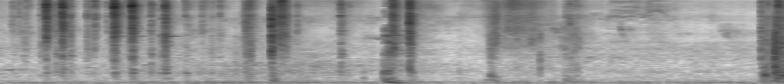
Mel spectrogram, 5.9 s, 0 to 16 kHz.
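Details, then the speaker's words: Isuzu Panther LS Turbo 2019 power windows tested, driver's side up and down and front left: soft motor hum with switch clicks, no grinding or straining; all power windows work normally. "Ini power window-nya untuk sopir naik turun. Oke, yang depan kiri oke, normal."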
